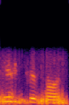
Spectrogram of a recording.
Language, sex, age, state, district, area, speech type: Maithili, female, 18-30, Bihar, Madhubani, rural, conversation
